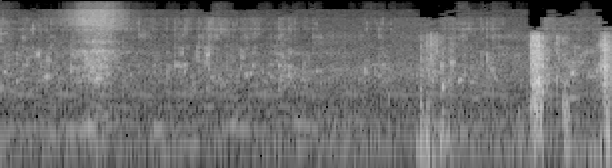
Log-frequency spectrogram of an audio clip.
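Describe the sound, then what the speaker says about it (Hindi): Clear water flows in a river, pond or waterfall, giving a soft, continuous trickle broken by a few louder splashing bursts near the end. "बहुत ही खूबसूरत एक पानी का फ्लो है"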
